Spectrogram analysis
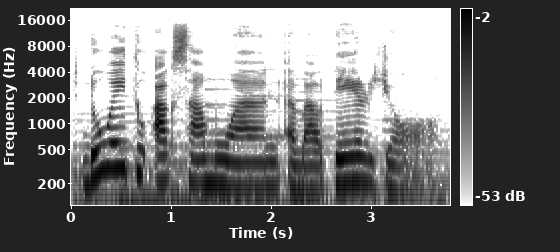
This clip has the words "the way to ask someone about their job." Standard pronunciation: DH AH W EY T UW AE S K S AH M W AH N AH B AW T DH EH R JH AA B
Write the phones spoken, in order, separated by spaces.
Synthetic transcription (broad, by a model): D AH W EY T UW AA K S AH M W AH N AH B AW T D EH R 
